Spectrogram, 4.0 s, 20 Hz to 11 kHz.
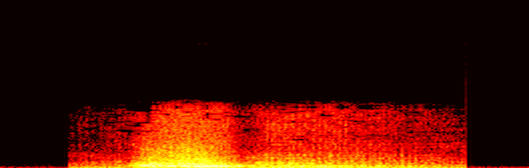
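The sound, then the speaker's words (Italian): A loud, deep tiger roar swells up suddenly and fades into a low, rumbling growl that trails off after a few seconds, with no voices around it; the tiger is about 15 paces away. “Un miagolio formidabile, familiare alle tigri, simile a un ruggito, gli troncò la frase.”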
